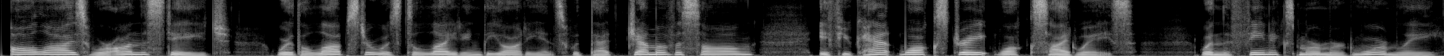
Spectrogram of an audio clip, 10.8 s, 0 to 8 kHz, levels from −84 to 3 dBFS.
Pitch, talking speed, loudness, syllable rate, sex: 205 Hz, 170 wpm, -19 LUFS, 4.9 syllables/s, female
